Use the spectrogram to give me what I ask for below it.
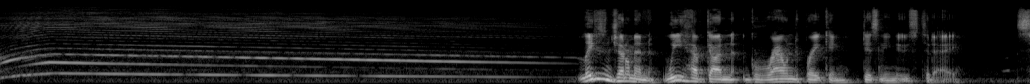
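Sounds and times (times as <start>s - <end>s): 
alarm siren wailing: 0.0s - 6.0s
speech: 5.8s - 10.3s.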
